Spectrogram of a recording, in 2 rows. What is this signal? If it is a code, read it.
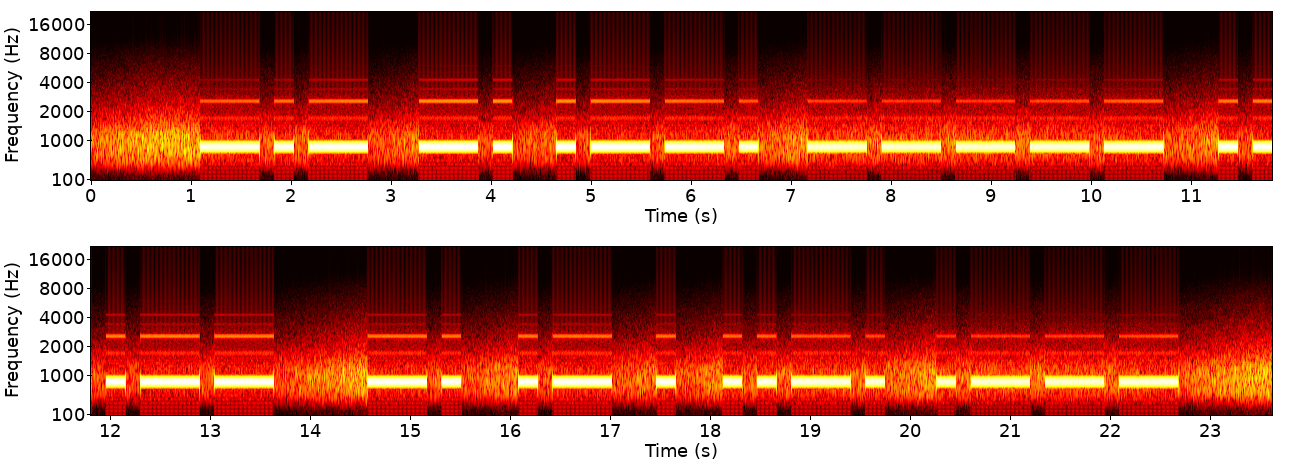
Morse code, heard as a keyed tone, hand-sent with a paddle, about 7 wpm, 860 Hz, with radio static. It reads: KNP03 NAEFJ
